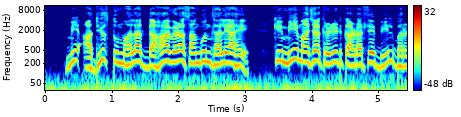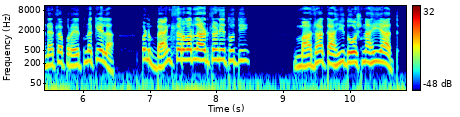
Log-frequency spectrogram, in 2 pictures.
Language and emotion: Marathi, angry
